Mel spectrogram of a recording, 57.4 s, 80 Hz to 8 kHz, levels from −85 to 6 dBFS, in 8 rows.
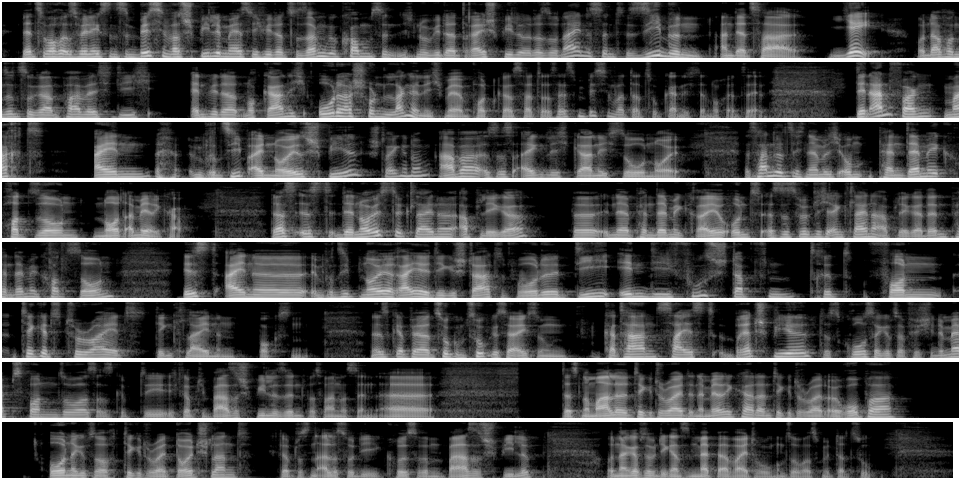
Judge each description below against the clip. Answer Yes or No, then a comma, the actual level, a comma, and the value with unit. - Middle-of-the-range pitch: No, low, 130 Hz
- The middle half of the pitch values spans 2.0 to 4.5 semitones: No, average, 5.1 semitones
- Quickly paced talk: Yes, fast, 220 wpm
